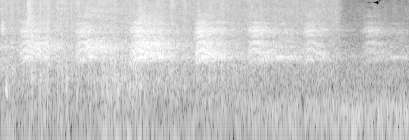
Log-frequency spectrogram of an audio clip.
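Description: A flock of birds flaps its wings in flight.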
